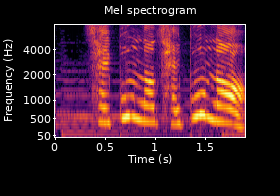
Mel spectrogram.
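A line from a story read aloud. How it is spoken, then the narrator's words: Shouting. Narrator (Chinese): 小鼹鼠喊道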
